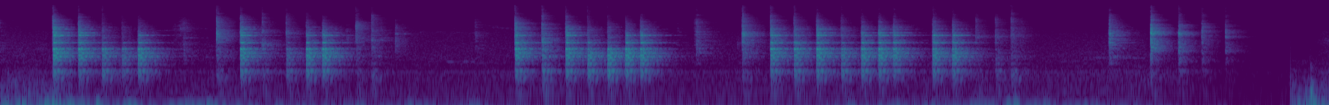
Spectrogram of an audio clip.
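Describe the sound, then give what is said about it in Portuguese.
Sharp metallic hammer blows ring out as rectangles of cut iron sheet are shaped by hand around an anvil into cowbells, struck in quick bursts of several hits separated by short pauses, with no voices. “Com muita precisão, martelam-se folhas de ferro cortadas em retângulos. Moldam-se em torno a uma bigorna, como se fosse o braço de uma cadeira, até ficarem com a forma de um quase sino.”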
